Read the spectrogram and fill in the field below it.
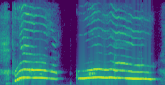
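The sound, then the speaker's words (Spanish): A dog lets out two long, drawn-out howling cries of about a second each, loud and steady in pitch, separated by a short pause, with no talking. “pero entonces volvió a ir a ladrar al perro.”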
